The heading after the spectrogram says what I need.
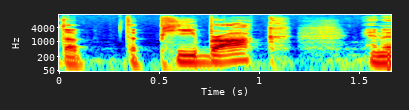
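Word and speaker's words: piobaireachd: their own classical music tradition called the the Pab Brock. And it's funny, this word is spelled P I O B A I R E A C H D, but it's pronounced P Brock.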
